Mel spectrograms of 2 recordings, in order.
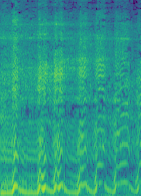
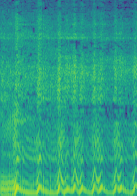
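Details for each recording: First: Nitro RC engine after running too lean, high-speed needle wound back half a turn: revs bob up and down, then climb cleanly into a smooth, steady high-pitched scream with no stumbling. Now running properly. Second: Nitro RC car engine deliberately run too lean with the high-end needle opened a big half turn: a high scream whose pitch sags and recovers about three times a second. Winding the high-speed needle back half a turn stops it.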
